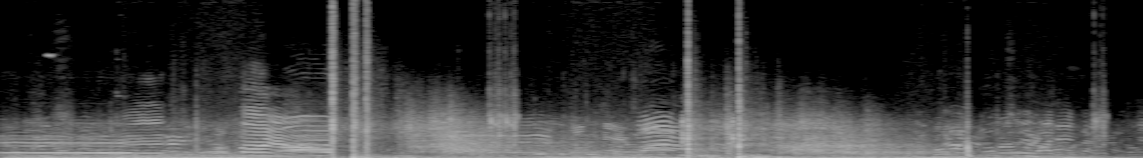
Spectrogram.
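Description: Muskets fired in salvo at an English Civil War battle reenactment, loud sharp bangs scattered over several seconds amid crowd noise and voices calling out.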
